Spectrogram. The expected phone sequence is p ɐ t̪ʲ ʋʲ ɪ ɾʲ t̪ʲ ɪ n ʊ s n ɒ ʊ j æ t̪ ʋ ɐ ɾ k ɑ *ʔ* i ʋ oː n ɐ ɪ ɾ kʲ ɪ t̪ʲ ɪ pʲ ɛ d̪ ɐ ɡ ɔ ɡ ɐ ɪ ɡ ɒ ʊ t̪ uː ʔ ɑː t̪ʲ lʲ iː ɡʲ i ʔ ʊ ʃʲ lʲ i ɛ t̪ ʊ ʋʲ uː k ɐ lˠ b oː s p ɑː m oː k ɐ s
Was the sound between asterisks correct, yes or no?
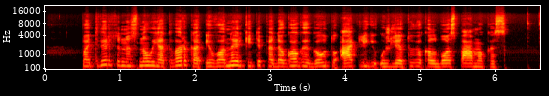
yes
